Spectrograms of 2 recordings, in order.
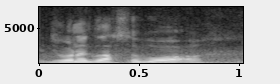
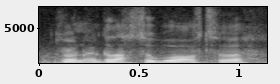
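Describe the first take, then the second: First: It sounds casual, with the t in water dropped. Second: It sounds posh, with a clear t in water. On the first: "Where I'd be like" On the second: "I feel like I sound posh when I say water"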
